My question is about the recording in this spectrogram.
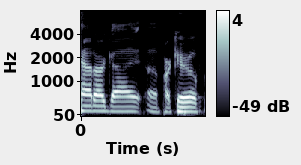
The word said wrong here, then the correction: Parcero: from Dupe by the River on there. – Philly Parcero. – Yeah, Parcero.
